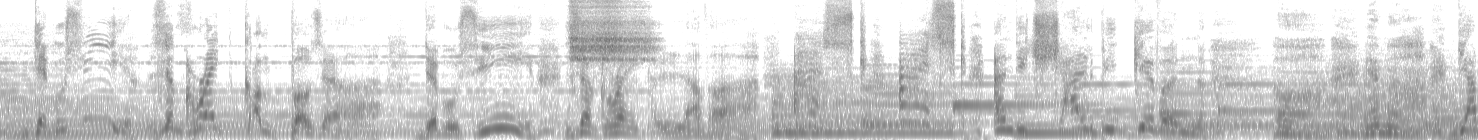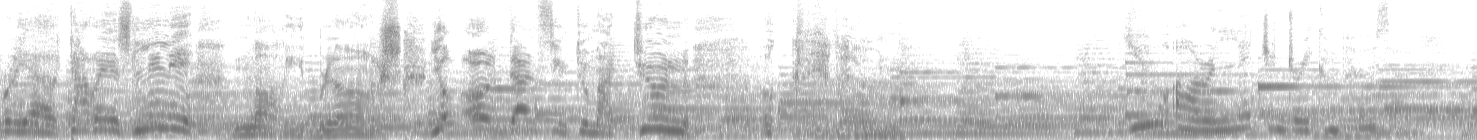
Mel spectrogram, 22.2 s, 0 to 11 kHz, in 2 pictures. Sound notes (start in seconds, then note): 4.1 laughs softly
